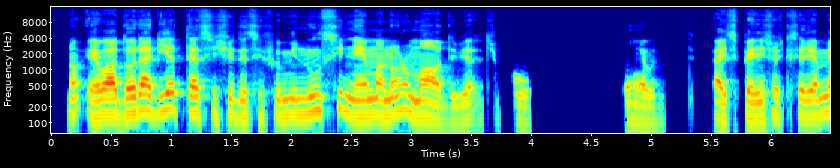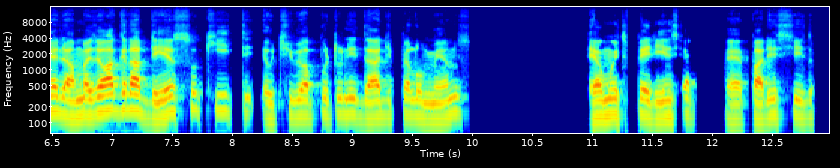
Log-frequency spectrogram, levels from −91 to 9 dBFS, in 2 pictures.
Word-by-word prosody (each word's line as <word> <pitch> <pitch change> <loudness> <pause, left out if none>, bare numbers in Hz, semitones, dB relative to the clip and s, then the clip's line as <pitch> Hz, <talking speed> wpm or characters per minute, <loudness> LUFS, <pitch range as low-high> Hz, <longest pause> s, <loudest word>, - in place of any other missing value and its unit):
Não, - - -2
eu 130 +3 +5
adoraria 155 +5 +6
ter 185 -3 0
assistido 140 -3 -3
esse 130 -1 -7
filme 135 +3 -5
num 150 +4 -1
cinema 140 -5 0
normal 130 -5 +2
devia 110 +2 -7
tipo, 115 -2 -13 1.5
a - - +4
experiência 120 +4 -1
acho 140 - -6
que - - -18
seria 135 -1 +1
melhor, 150 -3 +2
mas 135 +1 +1
eu 165 - +8
agradeço 170 -2 +3
que 170 -1 -12
t 150 - -13
eu 120 -1 -7
tive 130 +4 -9
a - - +4
oportunidade 130 -2 -3
de 130 - -14
pelo 135 -2 -5
menos, 125 +7 -6 1.0
ter 130 - +2
uma 140 +2 -1
experiência, 130 -2 -4 0.3
eh, 115 0 -3
parecida. 135 +1 -3
135 Hz, 160 wpm, -21 LUFS, 125-150 Hz, 1.5 s, eu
